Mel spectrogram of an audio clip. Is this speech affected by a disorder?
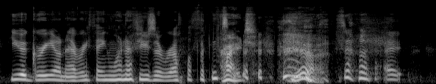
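No.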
